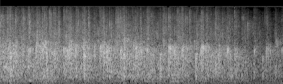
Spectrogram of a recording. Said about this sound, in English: And so that's awesome. You guys can applaud for that.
